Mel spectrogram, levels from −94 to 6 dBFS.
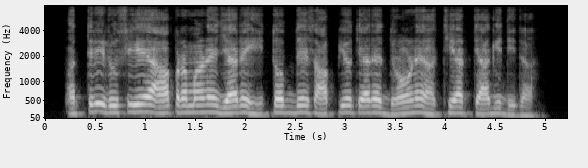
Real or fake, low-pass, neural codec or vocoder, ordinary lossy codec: fake; none; codec, 16 kHz, 16 kbps, FreqCodec, smaller model; none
